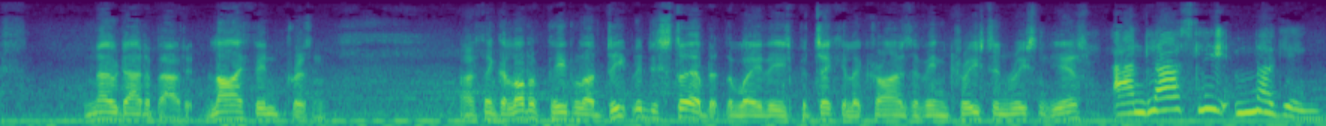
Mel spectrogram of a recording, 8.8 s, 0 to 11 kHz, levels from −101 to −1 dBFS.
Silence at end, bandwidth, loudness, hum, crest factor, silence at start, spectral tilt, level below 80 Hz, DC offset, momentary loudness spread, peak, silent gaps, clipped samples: 0 s; 9.6 kHz; -24 LUFS; none; 16 dB; 0 s; -6.5 dB/octave; -56 dBFS; 0.4%; 15 LU; -8 dBFS; none; under 0.1%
